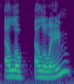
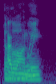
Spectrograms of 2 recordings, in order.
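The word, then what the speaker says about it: Eilonwy: It was because even, and I'm going to mispronounce her name, the Princess Eloane? – Elanwi.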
